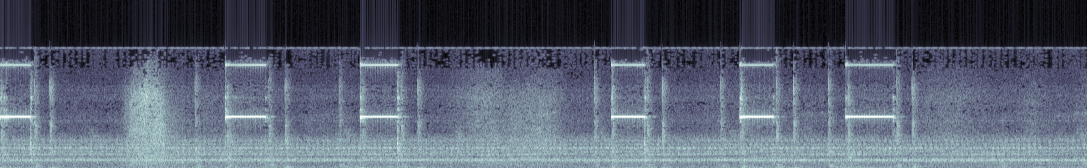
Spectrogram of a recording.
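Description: Six short, high-pitched beeps at irregular intervals from a lifter's high-voltage power supply, sounding at its drive frequency, over a faint steady whine. The beeps come as the thinned air in the vacuum chamber breaks down into purple glow discharge.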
